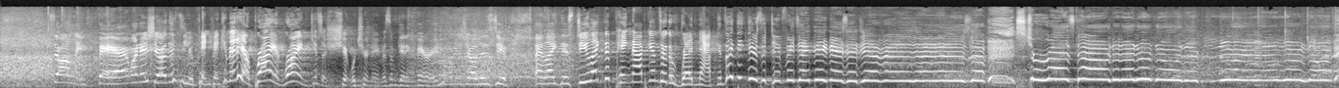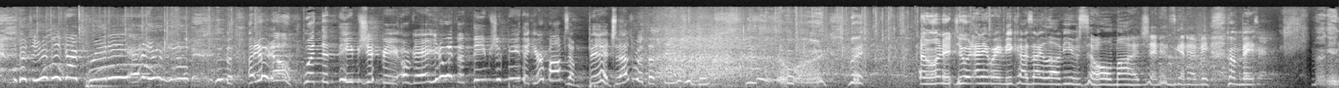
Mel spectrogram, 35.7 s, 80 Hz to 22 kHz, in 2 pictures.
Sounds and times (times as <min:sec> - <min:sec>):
Female speech, woman speaking: 0:00.7 - 0:20.3, 0:21.2 - 0:27.4, 0:30.1 - 0:34.8.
